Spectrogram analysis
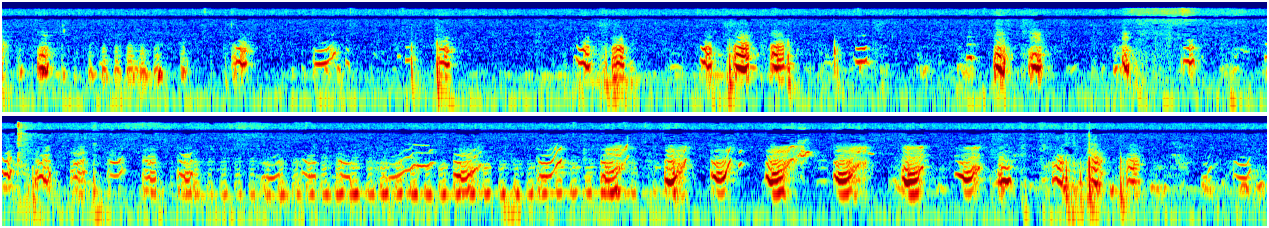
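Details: Baby foster guinea pigs, five with their mother, roaming a clean cage; scattered short squeaky chutts and clicks, a low steady purring rumble in the middle, then livelier squeak bursts over rustling bedding.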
